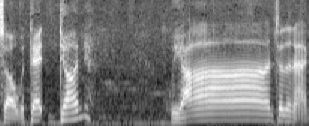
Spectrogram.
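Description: The voice belongs to a man. There is music in the background. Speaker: gaming streamer. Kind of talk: casual gaming stream, profane rambling. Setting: home stream, recorded gameplay. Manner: rambling, profane, casual.

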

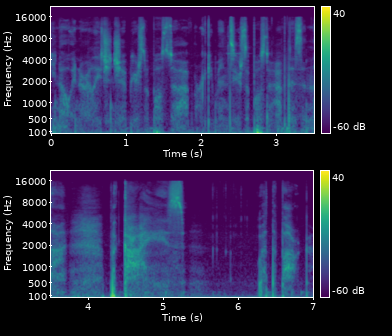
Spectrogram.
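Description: Whispering, a woman talks. Her pace is fairly quick. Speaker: ASMR creator. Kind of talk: ASMR film talk, casual chatty commentary. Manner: whispered, soft-spoken. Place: home room. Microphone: studio mic.

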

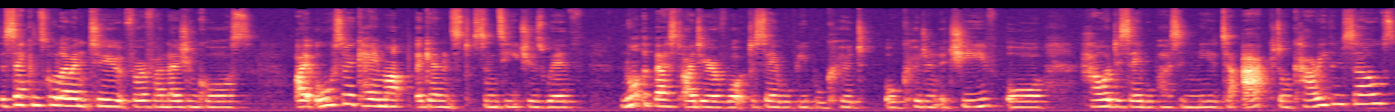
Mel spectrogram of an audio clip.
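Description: With an English accent, a woman talks at a moderate pace in a fairly high pitch with ordinary pitch variation, and the room echo is audible. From England. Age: young. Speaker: vlogger. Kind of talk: personal vlog monologue. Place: home room.

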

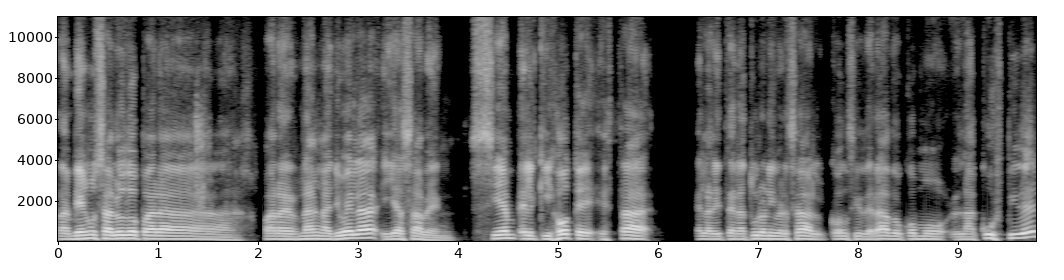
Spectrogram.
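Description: A man's fairly high voice at a fairly slow pace, with ordinary pitch variation over a quiet background. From Andalusia, Spain (Seville area); Andalusia, Spain. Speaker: YouTube history channel host. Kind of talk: conversational interview on history and language. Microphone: video call.

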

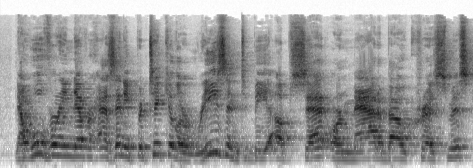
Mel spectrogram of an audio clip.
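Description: A man is speaking. Room echo can be heard. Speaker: pop culture reviewer. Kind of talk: commentary. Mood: playful, sarcastic. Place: home room.

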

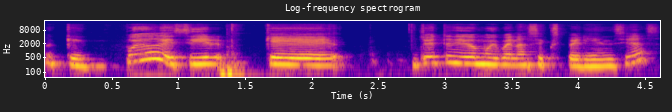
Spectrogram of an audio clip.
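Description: The woman has a Mexican accent. Her fairly high pitch shows ordinary variation. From Mexico, Puebla. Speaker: master's student. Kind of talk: interview. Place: home room.

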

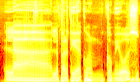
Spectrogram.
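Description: With fairly even intonation, a man speaks at a fairly low pitch in a dark, mellow tone, the sound dry with no echo. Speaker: gaming streamer. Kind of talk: casual chat to viewers. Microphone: new microphone, level seems low; studio mic.

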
